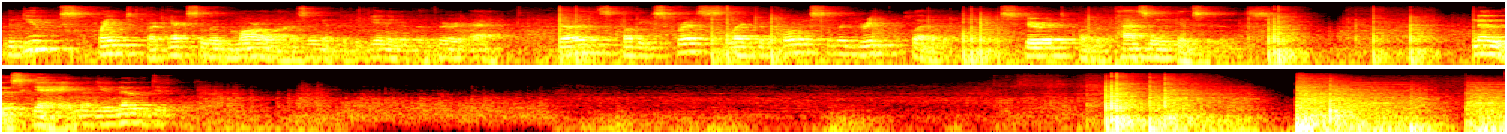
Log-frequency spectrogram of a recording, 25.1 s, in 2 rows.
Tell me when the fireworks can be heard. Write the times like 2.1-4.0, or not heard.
4.2-11.9, 21.6-25.0.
